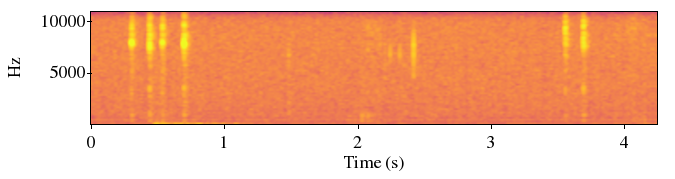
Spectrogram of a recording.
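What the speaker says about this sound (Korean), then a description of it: "컨트롤 R이라고 눌러주시고요." A computer keyboard shortcut, Ctrl+R, is pressed during illustration software work, giving a few quiet, close key clicks early on, followed by faint scattered ticks over a low steady background hum.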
